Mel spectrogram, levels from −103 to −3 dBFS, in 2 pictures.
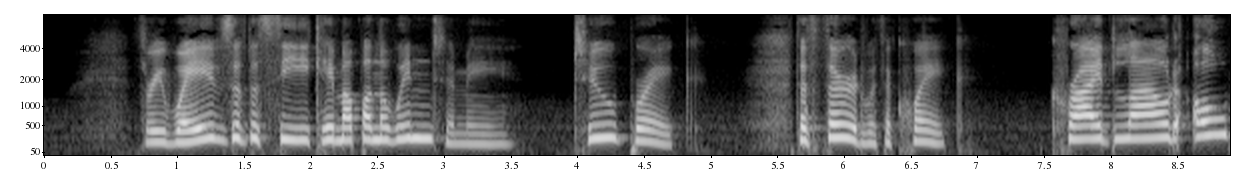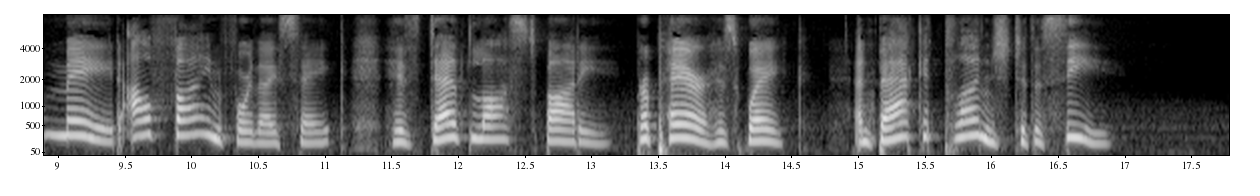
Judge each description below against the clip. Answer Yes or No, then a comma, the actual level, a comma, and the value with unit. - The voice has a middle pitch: No, high, 230 Hz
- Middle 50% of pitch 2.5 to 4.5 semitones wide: No, average, 5.0 semitones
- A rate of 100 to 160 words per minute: Yes, average, 140 wpm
